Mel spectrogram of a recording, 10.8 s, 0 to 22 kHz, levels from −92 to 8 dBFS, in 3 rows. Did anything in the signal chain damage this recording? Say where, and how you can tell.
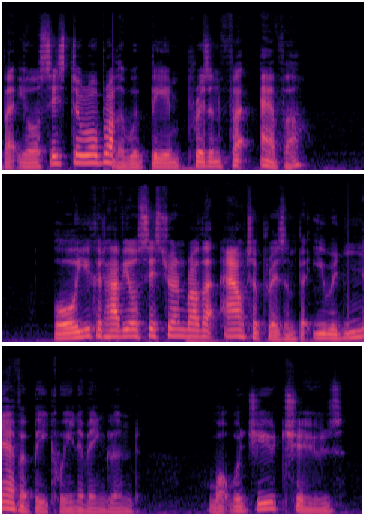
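Yes, likely a dropped buffer (overrun) at the driver stage: small forward skips at 1.11, 2.03, 2.90, 5.85, 7.08 and 9.39 s, where tiny slivers of speech vanish.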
